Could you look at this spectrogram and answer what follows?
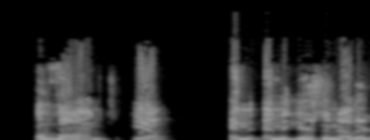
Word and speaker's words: Avant: credit score, this top one, I can never pronounce this right. Is it Avant? Avant.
